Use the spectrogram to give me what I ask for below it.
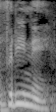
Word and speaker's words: Fryné: Pero es, ¿no?, una locura pensar, a ver, porque quiero pronunciar bien tu nombre, ¿es Friné o Friné? Friné. Friné. Así como se escribe.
